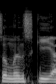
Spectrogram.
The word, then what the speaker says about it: Sulecki: card the main event Fabian venue Jacobs versus Solinsky it's pronounced Solinsky I know a lot of people they was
